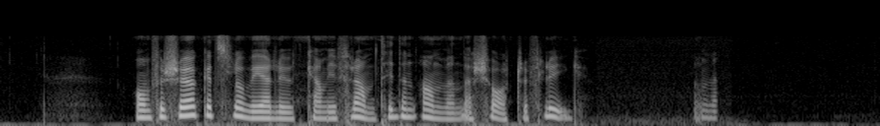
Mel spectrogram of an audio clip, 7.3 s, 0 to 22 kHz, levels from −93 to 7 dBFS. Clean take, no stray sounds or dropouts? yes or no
no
